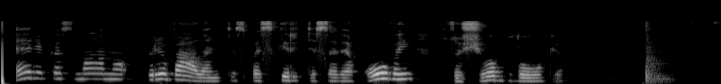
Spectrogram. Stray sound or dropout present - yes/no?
yes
